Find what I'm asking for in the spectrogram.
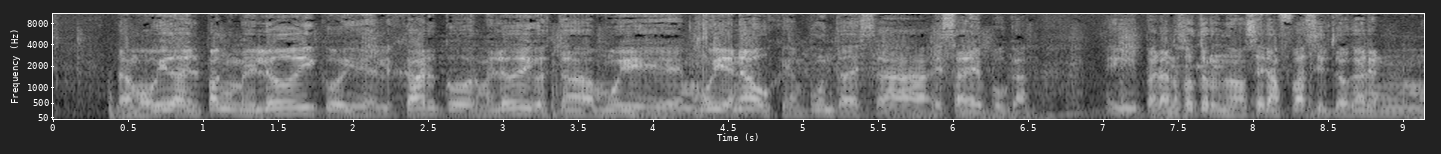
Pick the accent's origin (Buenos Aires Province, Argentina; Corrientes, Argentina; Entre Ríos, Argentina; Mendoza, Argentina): Buenos Aires Province, Argentina; José C. Paz; provincia, donde somos nosotros José de Paz, San Miguel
